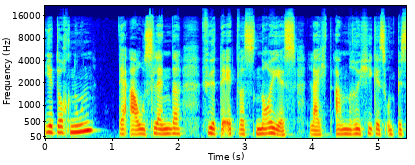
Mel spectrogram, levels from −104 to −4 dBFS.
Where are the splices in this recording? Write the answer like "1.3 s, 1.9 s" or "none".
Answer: none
